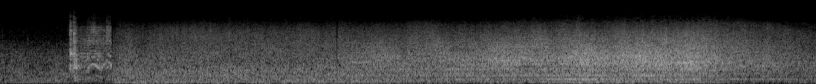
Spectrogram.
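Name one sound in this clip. Sea waves break on a rocky shore.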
